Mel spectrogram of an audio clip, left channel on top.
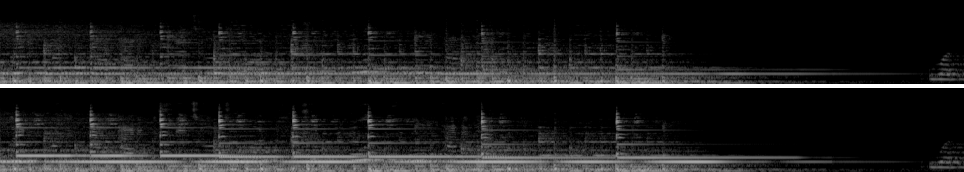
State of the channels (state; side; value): quieter; left; 7.5 dB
